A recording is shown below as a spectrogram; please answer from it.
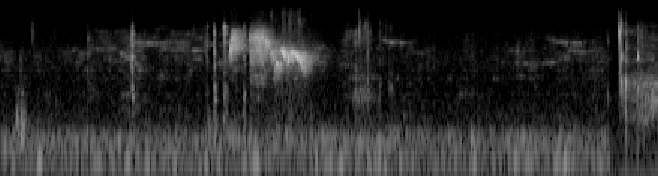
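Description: A White-eyed Vireo gives a quick, emphatic burst of sharp, slurred notes, with scattered chips before and a snappy note after, over a steady low hum.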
